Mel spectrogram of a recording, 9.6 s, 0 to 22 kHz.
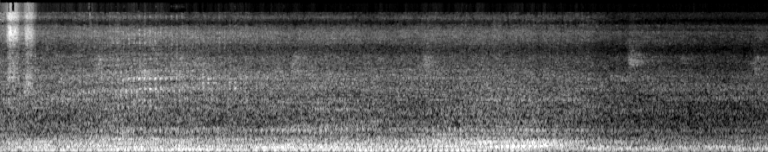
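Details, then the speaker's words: Honda Wave 110i 2022 motorcycle: quiet when cold, but when hot after a long ride it idles with a quick, steady tapping of three or four small clatters per second; cam chain tensioner letting the chain slap, fixed by modifying the tensioner. "แต่พอขี่ขับรถไกลๆเครื่องเริ่มร้อนร้อนแรงๆมันจะมีเสียงดังจ๊อกๆแก๊กๆๆๆ"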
